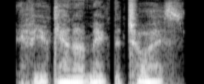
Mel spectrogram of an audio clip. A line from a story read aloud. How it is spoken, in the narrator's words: breathed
